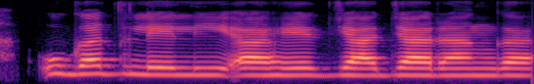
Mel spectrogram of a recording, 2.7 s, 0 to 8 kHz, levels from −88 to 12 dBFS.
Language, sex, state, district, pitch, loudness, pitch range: Marathi, female, Maharashtra, Washim, 220 Hz, -14 LUFS, 215-225 Hz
